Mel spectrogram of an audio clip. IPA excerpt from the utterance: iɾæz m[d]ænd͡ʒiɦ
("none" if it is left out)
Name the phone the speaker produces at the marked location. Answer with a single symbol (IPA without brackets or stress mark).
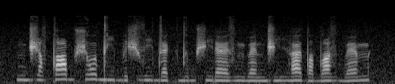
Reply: b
